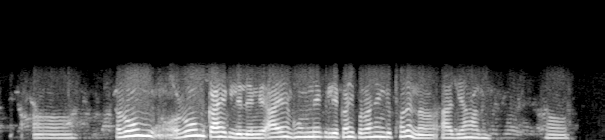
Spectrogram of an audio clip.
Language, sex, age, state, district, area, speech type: Hindi, female, 45-60, Bihar, Madhepura, rural, conversation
